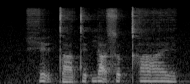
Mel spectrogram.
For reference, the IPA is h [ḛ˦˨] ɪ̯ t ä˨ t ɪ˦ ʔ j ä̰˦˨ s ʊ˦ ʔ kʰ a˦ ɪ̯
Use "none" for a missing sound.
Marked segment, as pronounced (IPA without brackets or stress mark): ḛ˦˨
